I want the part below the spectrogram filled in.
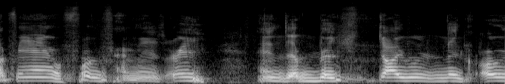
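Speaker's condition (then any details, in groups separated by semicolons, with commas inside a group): Cerebral palsy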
